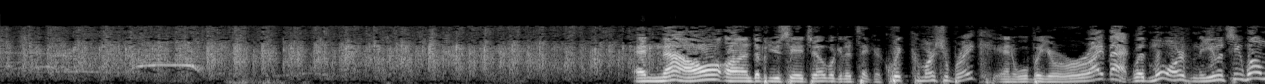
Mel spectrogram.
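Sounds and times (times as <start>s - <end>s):
audience applause: 0.0s - 7.0s
speech: 6.3s - 12.6s.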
